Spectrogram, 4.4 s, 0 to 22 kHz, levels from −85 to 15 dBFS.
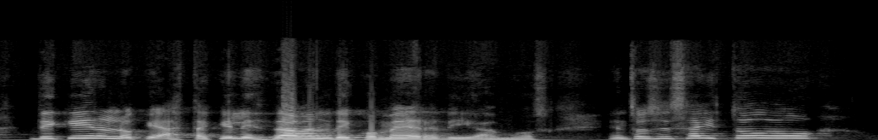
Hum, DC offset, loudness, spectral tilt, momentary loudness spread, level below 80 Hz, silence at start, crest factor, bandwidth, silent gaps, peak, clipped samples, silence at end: none; under 0.1%; -14 LUFS; -6.5 dB/octave; 13 LU; -46 dBFS; 0.05 s; 14 dB; 13 kHz; none; 0 dBFS; under 0.1%; 0.3 s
